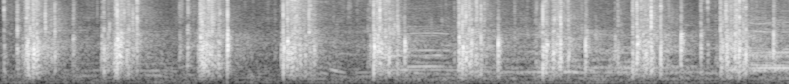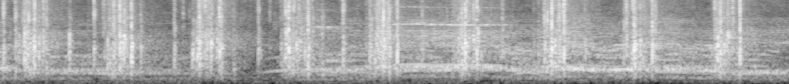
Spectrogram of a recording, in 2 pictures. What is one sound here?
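A crowd outdoors chants and shouts loudly.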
